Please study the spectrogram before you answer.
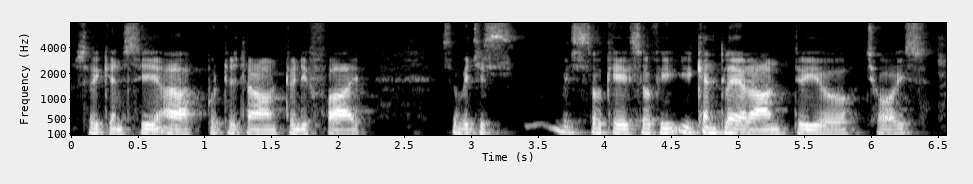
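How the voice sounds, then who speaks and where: A man presents an informal tech tutorial in a fairly low voice. His delivery is flat, with a noticeable fry in it. He explains each step haltingly, often hesitating as he goes. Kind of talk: informal screen-demo tutorial.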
